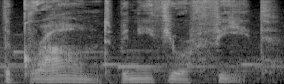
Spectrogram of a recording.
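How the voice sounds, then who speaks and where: An actor playing a young wandering samurai in a video game, poetic and courteous, with formal, measured phrasing. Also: male voice, fairly low pitch, little pitch movement, soft background music. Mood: courteous, composed.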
